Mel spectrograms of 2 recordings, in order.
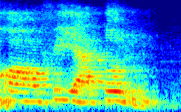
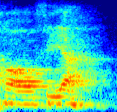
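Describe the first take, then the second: First: The word ends with -atun. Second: The word ends with -ah. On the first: This is the full form, not the pause form. "Padahal asalnya apa?" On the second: This is the form used when stopping. "Khafiyah belakangnya jadi hak disukun"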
